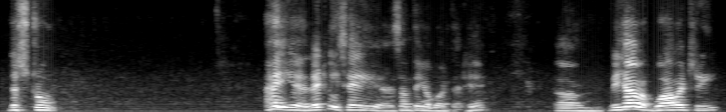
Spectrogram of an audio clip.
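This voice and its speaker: On a rough recording, a male livestream host with a high-leaning, fairly bright voice chats casually with his audience. He reads their comments and spins stories in a rambling, halting manner packed with fillers.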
